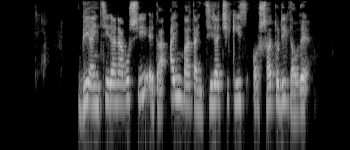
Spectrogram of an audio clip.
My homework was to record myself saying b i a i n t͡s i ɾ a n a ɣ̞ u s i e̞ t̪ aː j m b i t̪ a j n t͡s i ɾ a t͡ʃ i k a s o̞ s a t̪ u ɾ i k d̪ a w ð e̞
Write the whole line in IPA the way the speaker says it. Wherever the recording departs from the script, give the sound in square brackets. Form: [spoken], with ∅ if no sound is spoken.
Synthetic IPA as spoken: b i a [j] n t͡s i ɾ a n a ɣ̞ u s i e̞ t̪ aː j m b [a] t̪ a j n t͡s i ɾ a t͡ʃ i k [i] s o̞ s a t̪ u ɾ i k d̪ a w ð e̞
